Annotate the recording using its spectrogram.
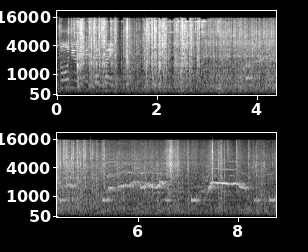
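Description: Coins clattering and jingling in a supermarket self-checkout machine during cash payment. There is a busy run of clinks over the first few seconds, then quieter short tones from the machine.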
